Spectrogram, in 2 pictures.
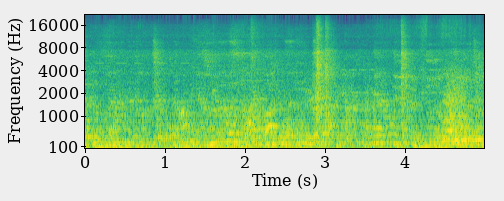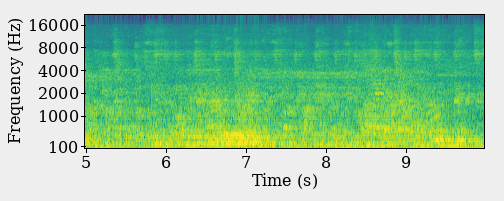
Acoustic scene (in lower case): crowded indoor space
